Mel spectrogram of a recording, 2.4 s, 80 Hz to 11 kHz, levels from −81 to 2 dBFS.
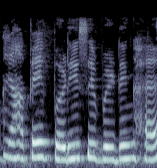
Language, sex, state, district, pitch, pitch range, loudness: Hindi, female, Punjab, Kapurthala, 270 Hz, 250-290 Hz, -13 LUFS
